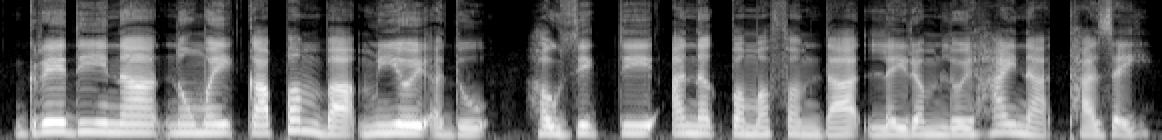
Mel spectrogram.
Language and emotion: Manipuri, neutral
